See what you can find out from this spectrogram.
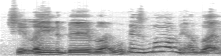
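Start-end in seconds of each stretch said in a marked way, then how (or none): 1.1-1.8 put-on high little-kid voice asking for mommy; toddler voice. Dad voices his daughter asking for mommy, high childish voice. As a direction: pitch up like a small child in bed.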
